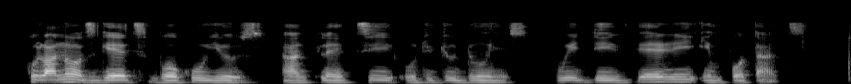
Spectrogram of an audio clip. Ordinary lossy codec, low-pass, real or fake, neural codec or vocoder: none; 7.2 kHz; fake; codec, 44.1 kHz, 7.8 kbps, Pupu-Codec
